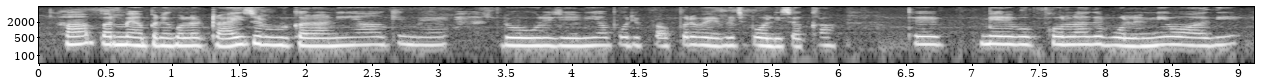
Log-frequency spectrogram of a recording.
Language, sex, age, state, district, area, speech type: Dogri, female, 18-30, Jammu and Kashmir, Reasi, rural, spontaneous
